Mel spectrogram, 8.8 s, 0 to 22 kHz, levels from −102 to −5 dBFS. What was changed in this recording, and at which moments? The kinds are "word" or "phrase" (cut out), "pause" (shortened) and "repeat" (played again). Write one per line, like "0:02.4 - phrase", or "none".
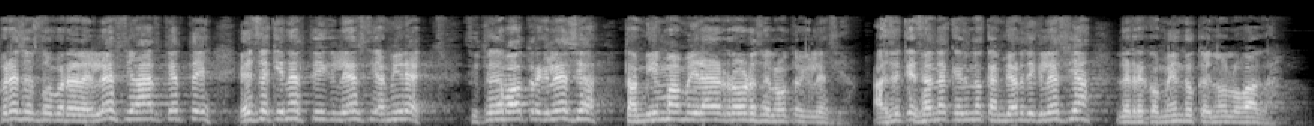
0:05.8 - pause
